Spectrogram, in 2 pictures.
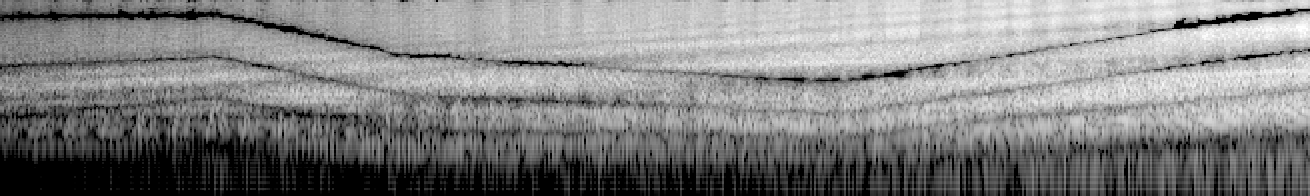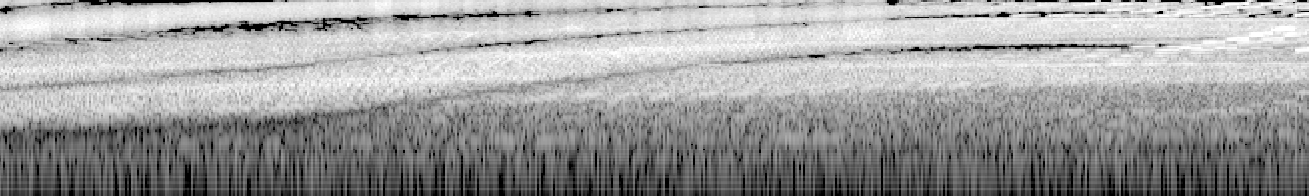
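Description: Intro build-up of an electronic bass-music track: a whooshing, jet-like swell that grows steadily louder, its tone sweeping down for the first several seconds and then rising again.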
